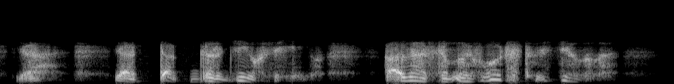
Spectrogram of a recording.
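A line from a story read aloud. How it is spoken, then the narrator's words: Sob-like sound. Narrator (Russian): Звук, похожий на рыдание, вырвался из его груди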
